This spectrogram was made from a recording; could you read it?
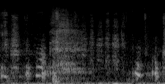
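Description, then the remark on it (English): A voice imitates a Chihuahua panting, with quick, breathy, rhythmic huffs repeating for a couple of seconds, with no talking. “Let's hear from you, the Chihuahua. Hot.”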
